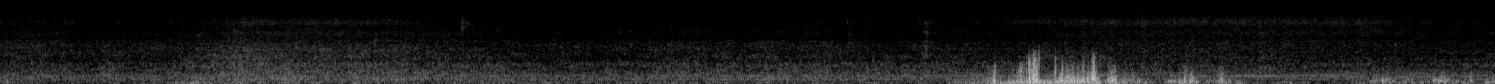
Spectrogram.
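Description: Hurricane wind rushing steadily through trees, with a strong gust buffeting the microphone in several loud blasts about ten seconds in.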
